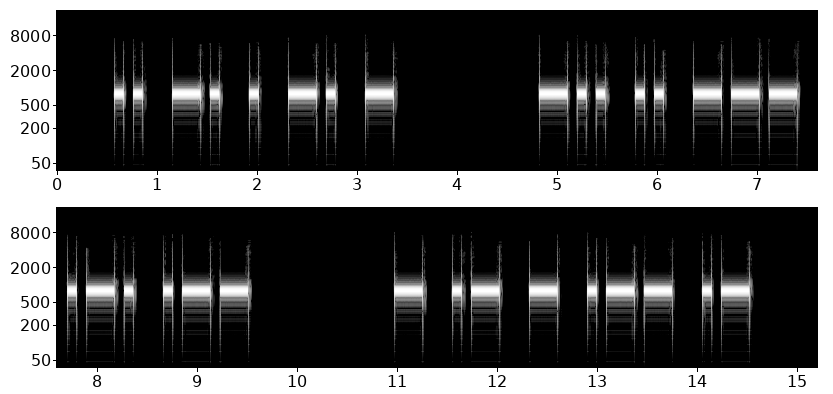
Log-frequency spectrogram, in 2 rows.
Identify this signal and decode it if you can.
Morse code, heard as a keyed tone, about 13 wpm, 800 Hz. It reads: INENT DIORW TATWA
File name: LEZIONI / 3 MWRO / 3 MWRO 12wpm 1730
